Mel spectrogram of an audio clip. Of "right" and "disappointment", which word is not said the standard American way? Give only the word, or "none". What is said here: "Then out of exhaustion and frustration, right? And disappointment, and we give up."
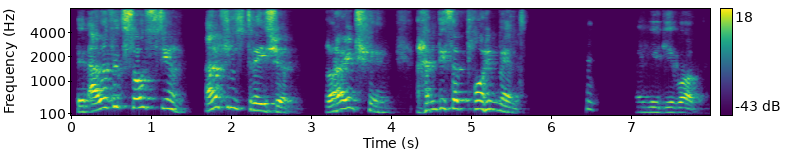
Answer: none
